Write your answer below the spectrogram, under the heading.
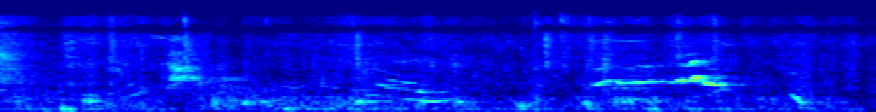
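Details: A male dog attacking a female dog while she eats; rough low growls and scuffling sounds give way to high, wavering whines and yelps near the end, amid noisy background.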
